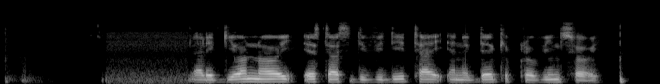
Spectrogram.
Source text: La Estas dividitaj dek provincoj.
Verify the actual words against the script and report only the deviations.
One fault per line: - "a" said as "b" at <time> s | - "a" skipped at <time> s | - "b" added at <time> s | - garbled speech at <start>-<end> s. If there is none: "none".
- "Regionoj" added at 2.0 s
- "en" added at 4.6 s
